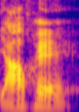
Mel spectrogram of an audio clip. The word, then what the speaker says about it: 여호와: 하늘의 신 여호와 여러분이 여호와 란 단어가 원래 발음의 야외 근데 원래 하나님의 이름은 아무도 어떻게 발음하는 지 를 몰라요 왜 그러냐면 여러분 이스라엘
